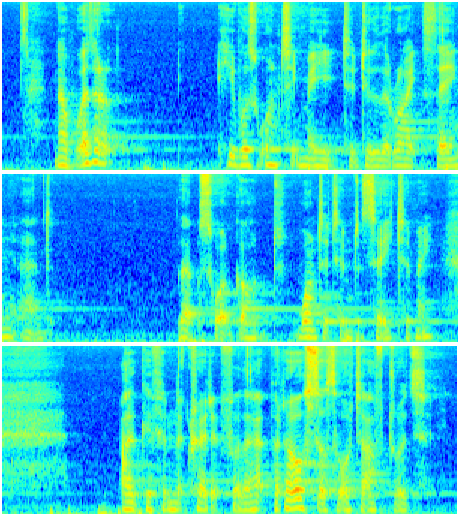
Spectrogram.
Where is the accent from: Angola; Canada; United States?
Angola; I was born in Angola, in what's called Portuguese West Africa. My parents were missionaries, and that's where I was brought up for the most part of my life.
